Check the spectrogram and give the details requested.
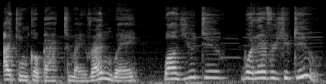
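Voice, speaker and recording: A woman's voice: sits high, expressive, brisk, darkish tone, soft background music. A woman voicing a blunt, confident young she-wolf fashion model in an audio drama, speaking directly and persuasively.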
